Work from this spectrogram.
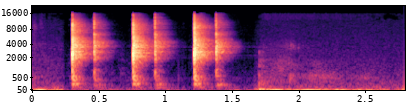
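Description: Buttons on an OffCourse membrane keyboard are pressed in quick succession, giving six sharp, close clicks grouped in three pairs, followed by faint low handling noise.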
